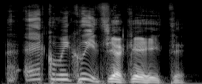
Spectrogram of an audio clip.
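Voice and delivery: eager nephew calling out to his aunt; sudden animation. A narrator's reading. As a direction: jump up eagerly to answer. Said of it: "con improvvisa animazione".

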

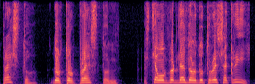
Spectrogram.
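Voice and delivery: high, urgent fake-nurse delivery; actress reciting lines. A narrator's reading. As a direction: overplay a medical-drama emergency. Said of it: "recitò la sua battuta la finta infermiera". (finta infermiera che recita, voce acuta)

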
